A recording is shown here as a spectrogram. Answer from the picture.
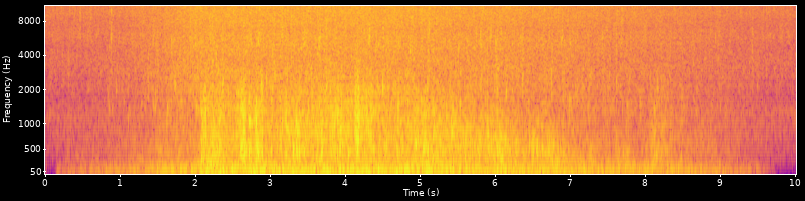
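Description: A long roll of thunder with rain, swelling up over the first two seconds and dying away near the end.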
